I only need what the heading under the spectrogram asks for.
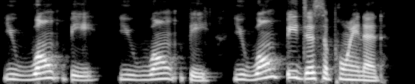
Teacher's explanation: Notice I don't push out that T.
